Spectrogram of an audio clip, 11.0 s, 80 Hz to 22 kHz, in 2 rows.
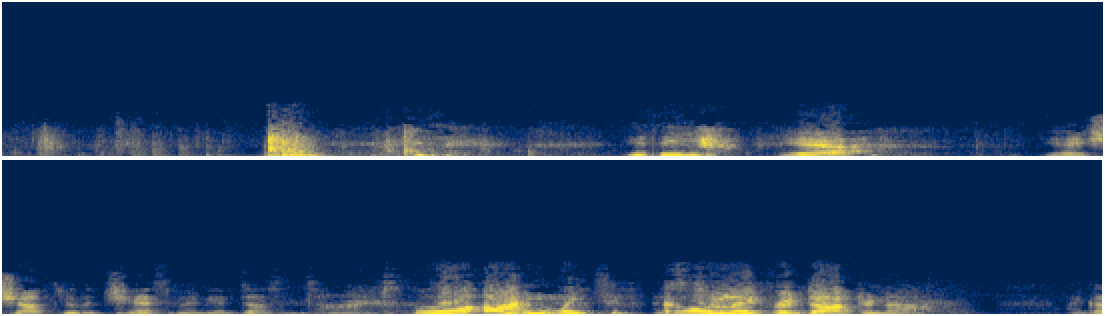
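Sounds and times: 
door slamming shut: 1.1s - 2.2s
speech: 3.1s - 4.5s, 5.2s - 10.2s.

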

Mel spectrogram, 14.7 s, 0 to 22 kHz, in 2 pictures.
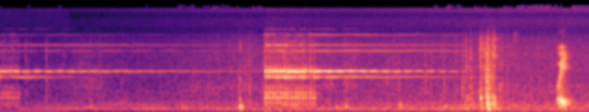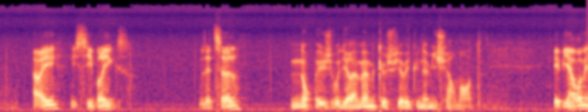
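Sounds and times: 
telephone bell ringing in short bright bursts: 0.0s - 6.1s
faint steady hum: 0.0s - 14.7s
speech: 7.0s - 7.2s, 7.8s - 9.1s, 9.9s - 13.5s, 14.3s - 14.7s.

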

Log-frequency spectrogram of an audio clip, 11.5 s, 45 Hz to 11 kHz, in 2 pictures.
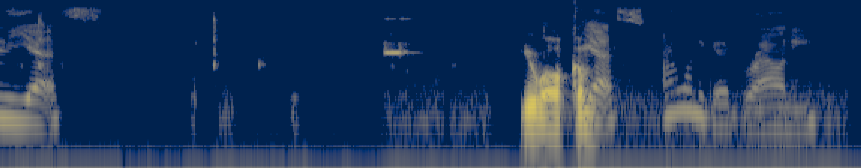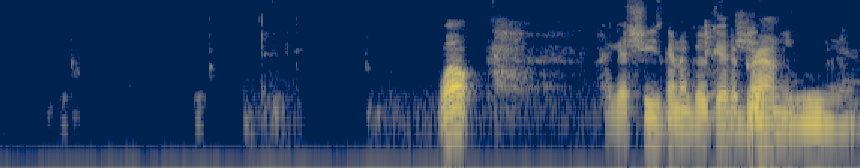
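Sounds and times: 
speech: 0.0s - 0.6s, 3.5s - 5.6s, 8.7s - 9.2s, 9.8s - 11.4s
microwave oven beep: 2.6s - 2.8s.

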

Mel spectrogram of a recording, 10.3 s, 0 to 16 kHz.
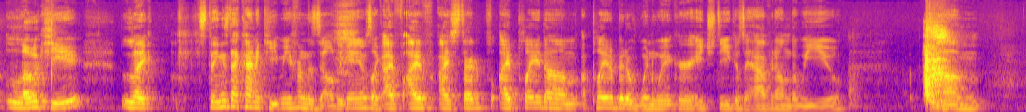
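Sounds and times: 
speech: 0.1s - 8.6s, 9.3s - 9.9s
single loud sneeze: 3.4s - 3.6s, 9.2s - 9.7s.

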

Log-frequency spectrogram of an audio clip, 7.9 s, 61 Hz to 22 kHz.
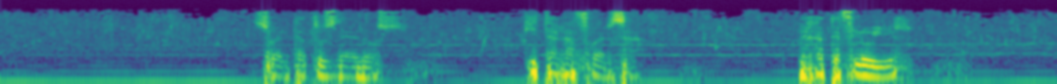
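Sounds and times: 
water pouring over open hands: 0.0s - 7.9s
speech: 2.0s - 3.1s, 3.9s - 4.9s, 6.0s - 6.9s.

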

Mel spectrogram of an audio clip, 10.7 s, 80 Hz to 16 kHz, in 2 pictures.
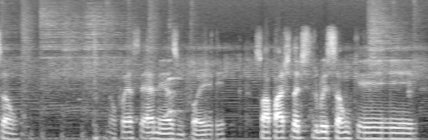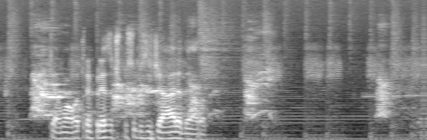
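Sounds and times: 
speech: 0.0s - 0.4s, 1.4s - 5.4s, 6.0s - 8.6s
dog barking: 2.0s - 2.5s, 5.4s - 8.9s, 10.0s - 10.6s.

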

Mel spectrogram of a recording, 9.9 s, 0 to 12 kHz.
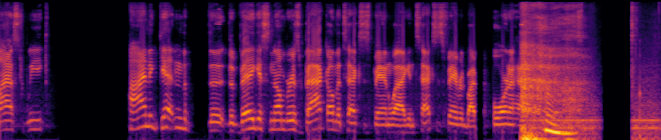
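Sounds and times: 
speech: 0.2s - 0.8s, 1.9s - 8.9s
person yawning: 7.8s - 8.9s
person sighing: 7.8s - 9.0s.

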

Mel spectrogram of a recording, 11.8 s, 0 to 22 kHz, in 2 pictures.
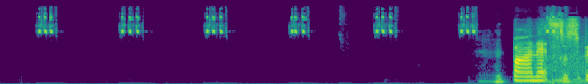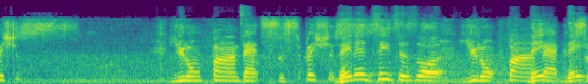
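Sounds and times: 
crickets chirping: 0.4s - 0.6s, 1.2s - 1.4s, 2.0s - 2.3s, 2.9s - 3.1s, 3.8s - 4.0s, 4.6s - 4.8s
speech: 5.0s - 6.4s, 7.6s - 11.7s.

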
